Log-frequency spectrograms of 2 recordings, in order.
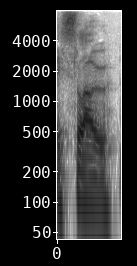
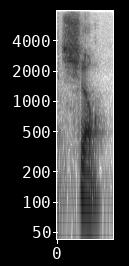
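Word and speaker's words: Slö: Have you tried the Walrus, I'm going to say slow, and it's not the correct pronunciation because there's like an umlaut or whatever you call it across the F, schlo or something, I think it is.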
